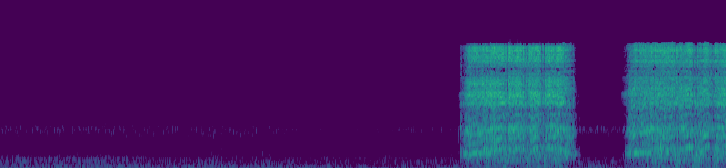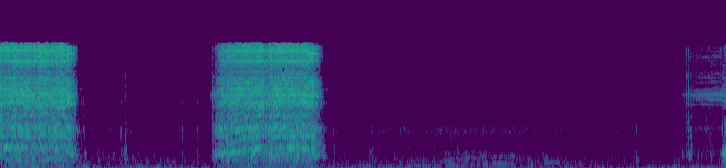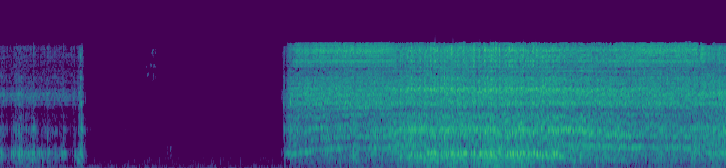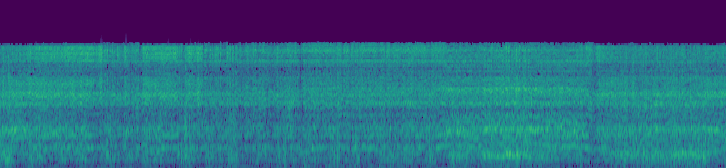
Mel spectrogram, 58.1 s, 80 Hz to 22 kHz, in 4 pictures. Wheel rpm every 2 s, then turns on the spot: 0, 0, 0, 0, 20, 40, 50, 70, 0, 40, 20, 0, 0, 0, 10, 0, 0, 40, 70, 60, 70, 70, 70, 70, 70, 70, 70, 70, 70.
28-30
